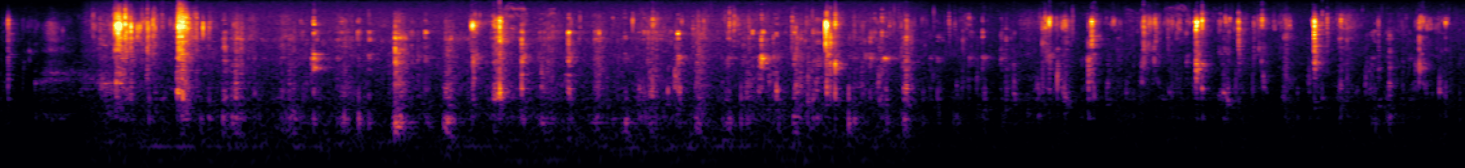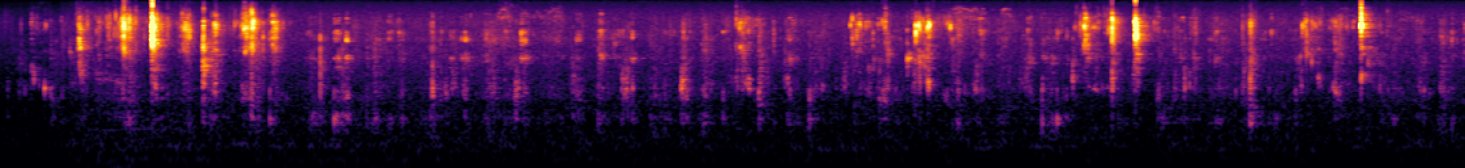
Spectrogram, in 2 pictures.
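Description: Close-miked chewing and biting of spicy smashed fried chicken skin, a dense run of many short clicks and small crunches, busiest about halfway through.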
